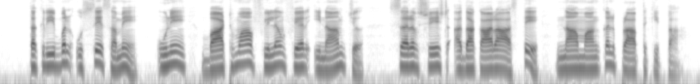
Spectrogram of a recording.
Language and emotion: Dogri, neutral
